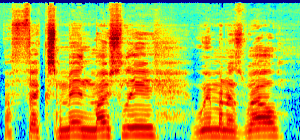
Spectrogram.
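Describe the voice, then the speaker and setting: An Australian man with a slightly mixed accent from his Italian family, talking casually from inside his car with many pauses and restarts. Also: on the high side, a little mellow, smooth, no echo. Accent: Australian with Italian-family influence. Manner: halting, many fillers and restarts. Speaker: vlogger. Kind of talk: casual personal vlog.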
